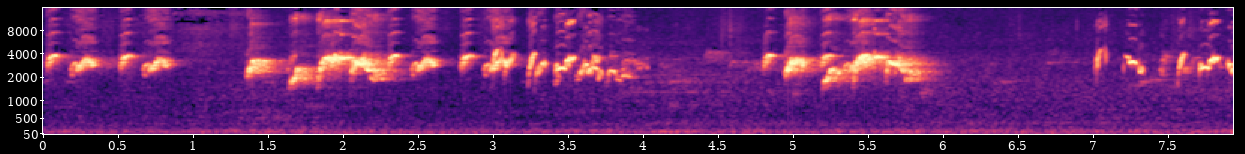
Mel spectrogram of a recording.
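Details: Red-whiskered bulbul in competitive singing: rapid chirpy warbled phrases in quick succession, bright and slurred, running almost continuously with a steady low hum underneath.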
